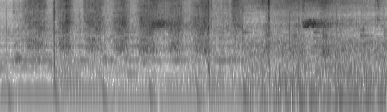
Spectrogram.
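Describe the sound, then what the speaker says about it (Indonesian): A hand saw cuts decorative motifs into tree fern wood in steady, rasping back-and-forth strokes, close and loud, with a regular rhythm of about two strokes per second. "harus menggunakan gergaji ya Bu ya"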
